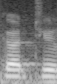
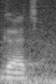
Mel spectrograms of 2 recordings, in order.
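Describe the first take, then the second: First: Both words are said separately with a clear t. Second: The words blend into one with a ch sound.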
